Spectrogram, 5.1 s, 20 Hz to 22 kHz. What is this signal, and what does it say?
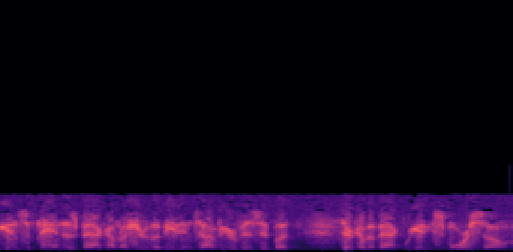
Emergency Alert System (SAME) tones, heard as harsh buzzing bursts, with speech. It is heard from 0.7 to 4.3 s.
